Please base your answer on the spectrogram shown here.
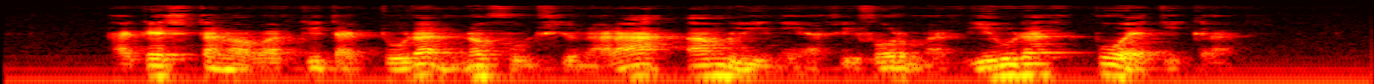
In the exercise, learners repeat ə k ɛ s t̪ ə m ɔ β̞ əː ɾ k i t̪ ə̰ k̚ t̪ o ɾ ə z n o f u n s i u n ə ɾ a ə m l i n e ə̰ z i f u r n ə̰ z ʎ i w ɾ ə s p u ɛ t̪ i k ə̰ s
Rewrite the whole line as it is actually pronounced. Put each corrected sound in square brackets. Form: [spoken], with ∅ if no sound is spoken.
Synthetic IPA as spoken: ə k ɛ s t̪ ə [n] ɔ β̞ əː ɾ k i t̪ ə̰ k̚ t̪ [u] ɾ ə [∅] n o f u n s i u n ə ɾ a ə m l i n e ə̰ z i f [o] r [m] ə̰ z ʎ i w ɾ ə s p u ɛ t̪ i k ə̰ s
